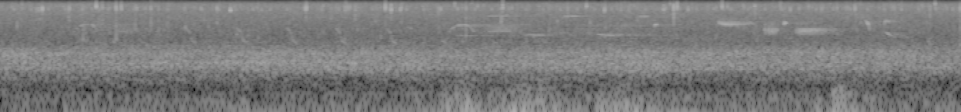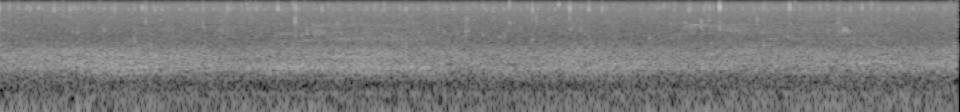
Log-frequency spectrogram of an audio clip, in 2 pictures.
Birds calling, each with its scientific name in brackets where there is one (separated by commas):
Song Sparrow (Melospiza melodia), Northern Cardinal (Cardinalis cardinalis), Red-winged Blackbird (Agelaius phoeniceus), Eastern Phoebe (Sayornis phoebe)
